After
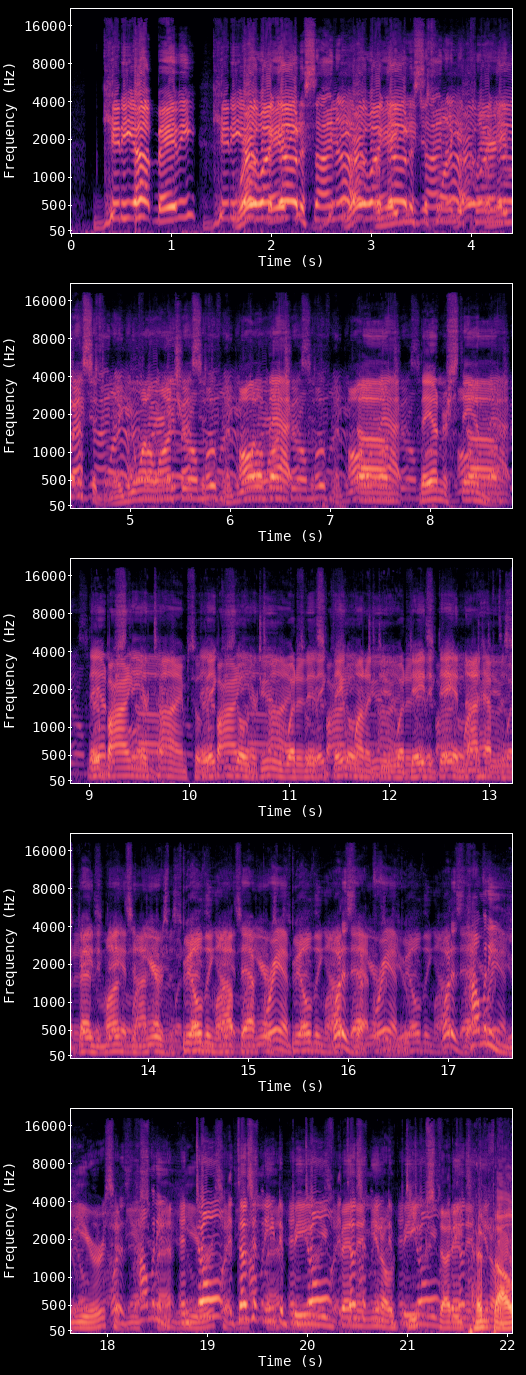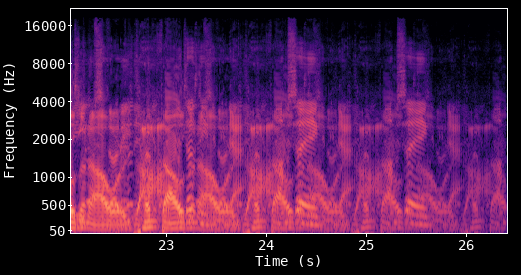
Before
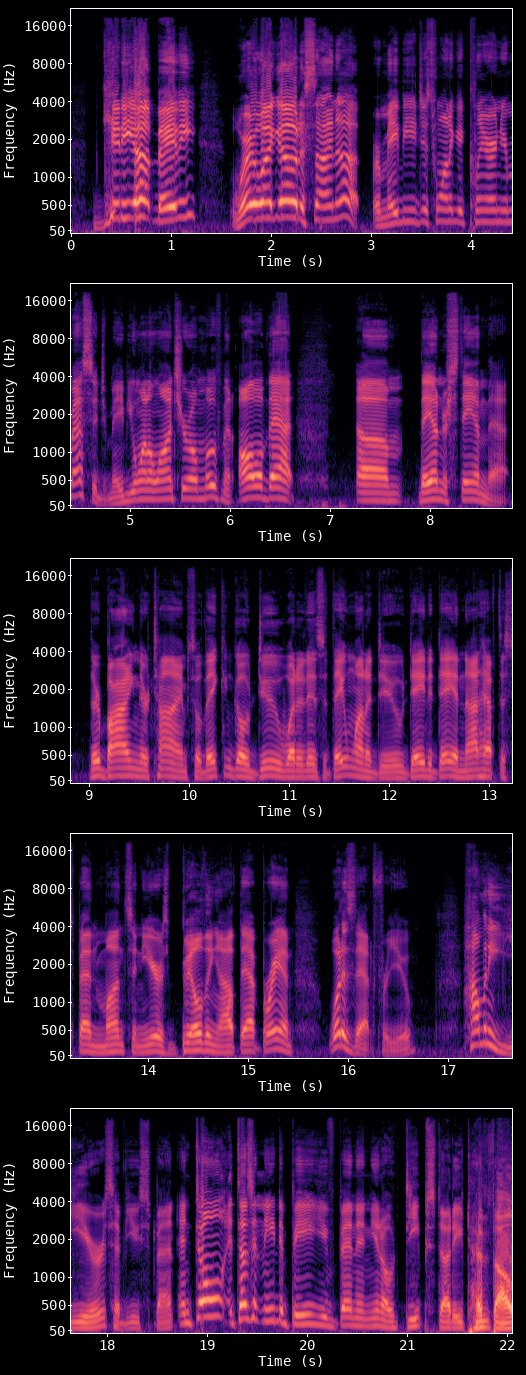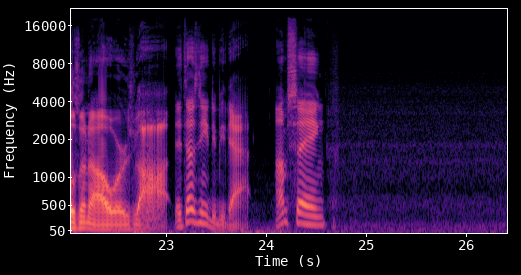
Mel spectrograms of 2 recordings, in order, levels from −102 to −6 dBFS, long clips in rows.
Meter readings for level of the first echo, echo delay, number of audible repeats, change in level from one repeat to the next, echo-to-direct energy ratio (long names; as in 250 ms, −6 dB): −4.0 dB, 1,092 ms, 5, −6.5 dB, −3.0 dB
